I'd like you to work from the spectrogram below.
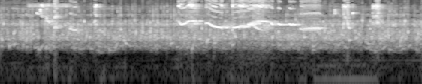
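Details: Orange-headed thrush singing in the morning, used as a lure to stir other birds into song: a loud, varied whistled phrase sliding up and down for about two seconds, set against a dense hiss of chirping and trickling background sounds.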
